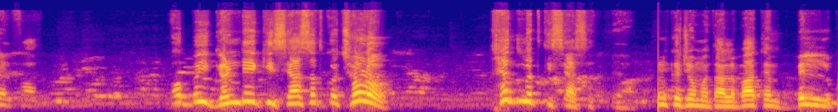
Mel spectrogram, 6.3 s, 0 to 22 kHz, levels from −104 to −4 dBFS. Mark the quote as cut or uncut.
cut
